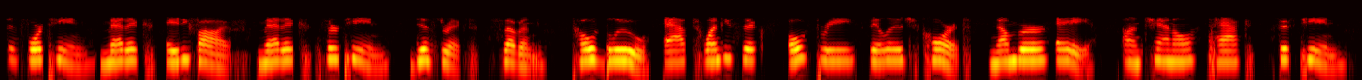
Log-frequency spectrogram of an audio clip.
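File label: Raleigh Fire Department ALERT, p25; wake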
